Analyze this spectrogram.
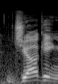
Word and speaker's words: jugging: Jugging rhymes with mugging.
